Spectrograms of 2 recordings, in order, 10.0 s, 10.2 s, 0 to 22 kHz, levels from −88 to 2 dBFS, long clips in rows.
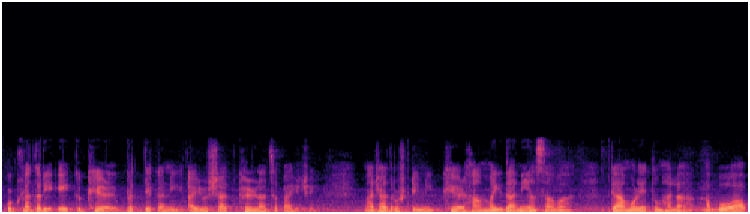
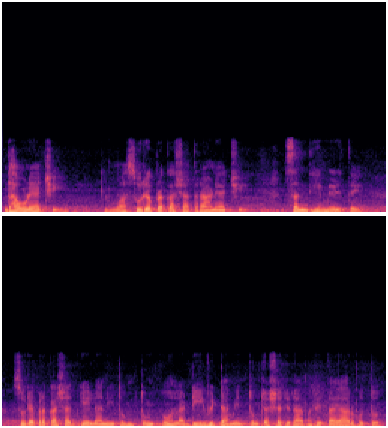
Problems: none marked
